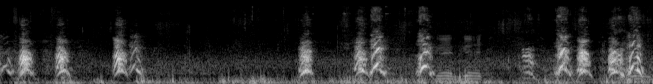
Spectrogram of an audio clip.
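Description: Dogs barking and yipping in rough play: short, sharp barks in irregular clusters, some in quick pairs.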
